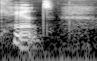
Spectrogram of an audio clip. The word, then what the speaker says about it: can't: speakers native English speakers do not pronounce their final T with can't meaning cannot I agree here's a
